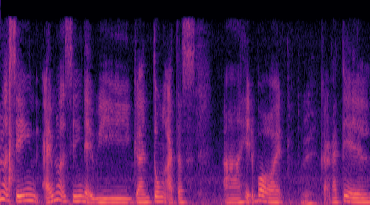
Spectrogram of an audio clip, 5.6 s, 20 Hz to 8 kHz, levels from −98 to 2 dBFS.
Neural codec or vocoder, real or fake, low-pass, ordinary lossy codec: none; real; 7.2 kHz; MP3, 64 kbps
